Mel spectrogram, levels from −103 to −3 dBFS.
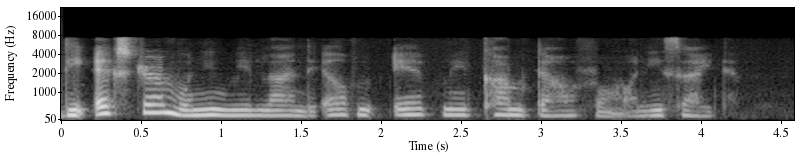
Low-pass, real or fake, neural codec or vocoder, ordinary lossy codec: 7.2 kHz; fake; codec, 16 kHz, 0.8 kbps, ZipCodec; MP3, 64 kbps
